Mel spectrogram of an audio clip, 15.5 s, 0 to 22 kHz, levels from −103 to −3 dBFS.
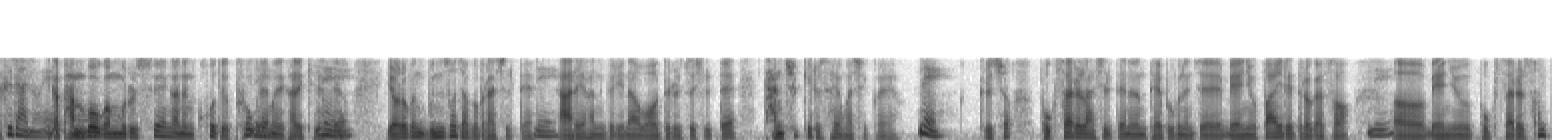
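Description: No technical faults occur at any point in the speech, which carries the narrow telephone band of G.711 coding with nothing above about 3.8 kHz.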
